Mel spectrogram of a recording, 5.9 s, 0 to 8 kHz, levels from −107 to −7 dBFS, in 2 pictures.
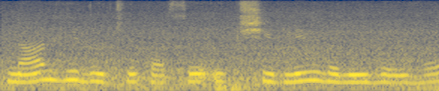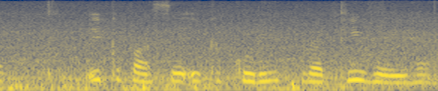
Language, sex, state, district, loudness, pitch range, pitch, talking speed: Punjabi, female, Punjab, Pathankot, -15 LUFS, 195-220 Hz, 210 Hz, 165 wpm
